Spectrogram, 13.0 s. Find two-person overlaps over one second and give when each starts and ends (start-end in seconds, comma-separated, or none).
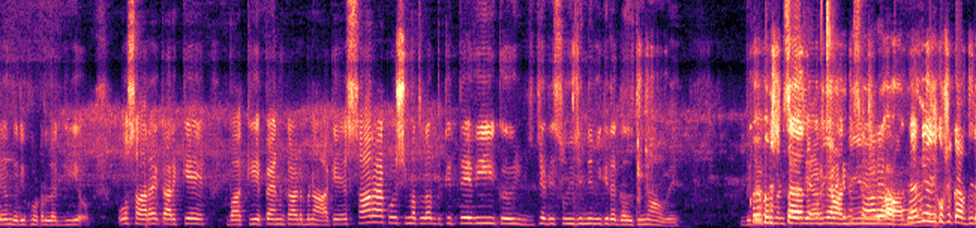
10.7-12.5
